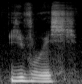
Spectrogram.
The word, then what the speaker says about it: Everest: So I want to instead of putting Mount Everest, it would technically be pronounced Everest because of the guy that it's named after.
